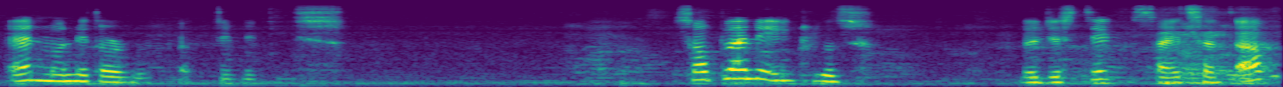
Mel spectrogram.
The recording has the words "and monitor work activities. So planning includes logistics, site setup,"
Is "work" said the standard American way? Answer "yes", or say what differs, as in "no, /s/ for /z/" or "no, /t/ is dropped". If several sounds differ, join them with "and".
no, /k/ is dropped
